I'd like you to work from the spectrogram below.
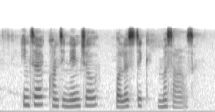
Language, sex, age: English, female, 20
